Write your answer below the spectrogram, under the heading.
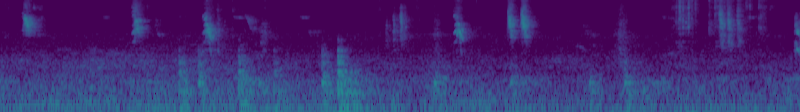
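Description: Eurasian tree sparrows chirping at a seed feeder: short, separate chirps every second or so, bunching into a quicker run near the end.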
